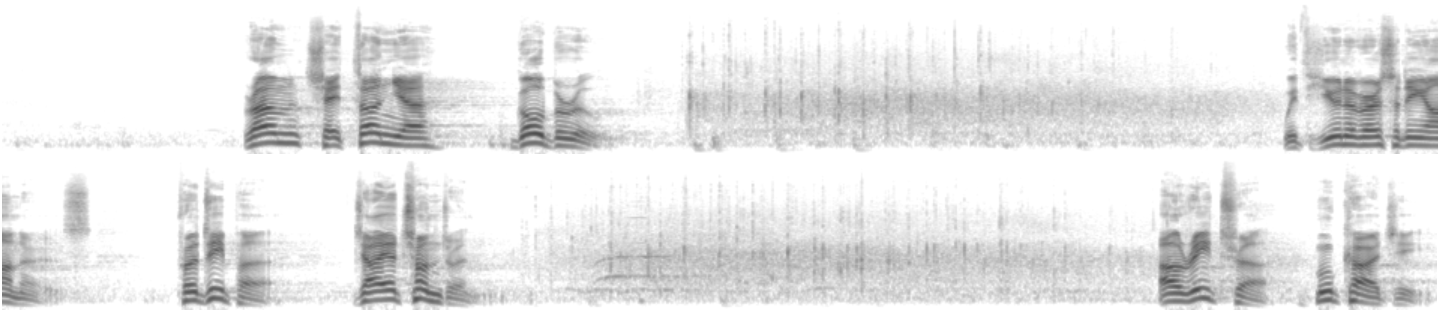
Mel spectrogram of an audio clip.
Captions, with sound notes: Ram Chaitanya Gobburu. (audience applauding) (audience cheering) With University Honors, Pradeepa Jayachandran. (audience applauding) (audience cheering) Aritra Mukherjee.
